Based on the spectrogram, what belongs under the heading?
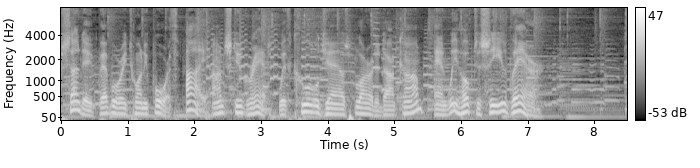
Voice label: Jazz Fest commercial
